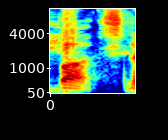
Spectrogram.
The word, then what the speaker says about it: bucks: Bucks, not books. – To one, you said it right.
